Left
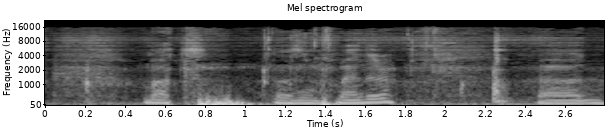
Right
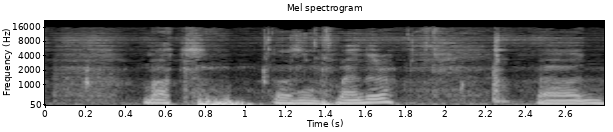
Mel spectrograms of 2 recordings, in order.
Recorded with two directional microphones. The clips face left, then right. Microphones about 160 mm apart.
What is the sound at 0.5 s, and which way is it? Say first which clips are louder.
Speech: right 3 dB; 55° right (ahead or behind).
